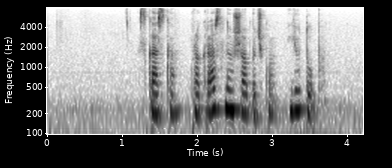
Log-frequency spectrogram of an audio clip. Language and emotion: Russian, neutral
